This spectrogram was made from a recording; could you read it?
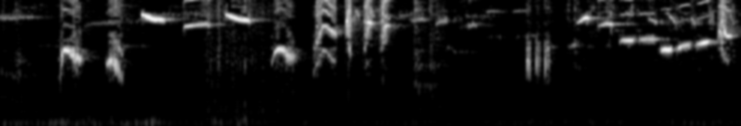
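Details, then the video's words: Hill prinia (tledekan gunung) giving a varied song of sharp chirps and slurred whistles in a fairly even rhythm, ending with a rising string of quick whistled notes. "tledekan gunung gacor"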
